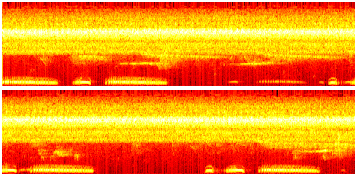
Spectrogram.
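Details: Spotted dove used as a trapping decoy, reluctant to attack its rival and possibly moulting, recorded on a mobile phone: three soft coos, each two short hoots then a long rolling coo, over a steady high insect drone.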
